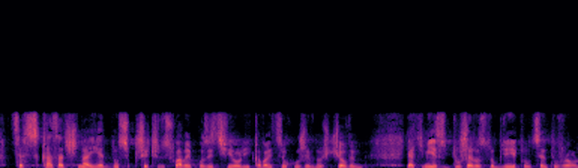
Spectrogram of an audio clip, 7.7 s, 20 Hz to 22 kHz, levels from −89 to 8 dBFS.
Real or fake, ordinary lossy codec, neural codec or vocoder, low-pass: real; none; none; 7.2 kHz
